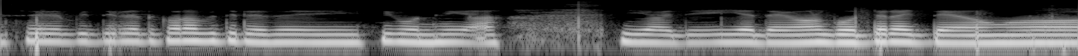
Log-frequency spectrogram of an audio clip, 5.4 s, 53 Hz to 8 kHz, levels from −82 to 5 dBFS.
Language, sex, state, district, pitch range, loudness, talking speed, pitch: Chakma, female, Tripura, Dhalai, 180-195 Hz, -16 LUFS, 145 wpm, 185 Hz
